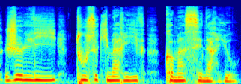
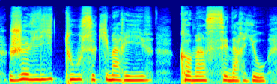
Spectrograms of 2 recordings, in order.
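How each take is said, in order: Both takes have the same delivery.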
